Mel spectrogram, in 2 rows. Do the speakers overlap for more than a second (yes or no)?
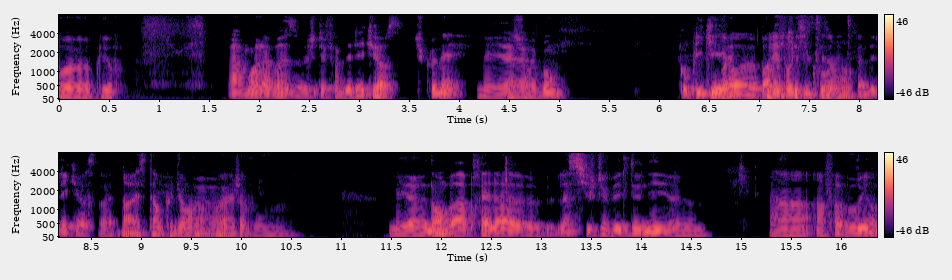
yes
